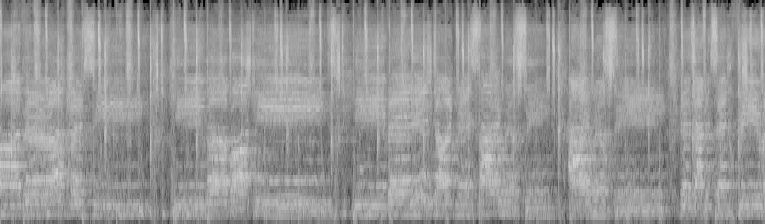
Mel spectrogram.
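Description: A cappella vocal group of mixed male and female voices on microphones, singing a worship song in harmony.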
